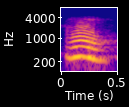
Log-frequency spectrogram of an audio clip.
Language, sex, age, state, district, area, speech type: Odia, female, 45-60, Odisha, Rayagada, rural, conversation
